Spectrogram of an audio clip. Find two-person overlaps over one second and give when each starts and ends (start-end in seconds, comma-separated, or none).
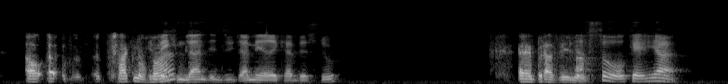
none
